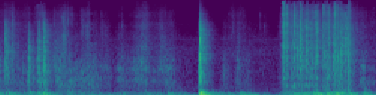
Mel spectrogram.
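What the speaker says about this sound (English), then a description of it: "you combine them back with the rest of your deck, and you shuffle again" A deck of game cards being shuffled during a solo session of the zombie board game Welcome to..., with soft papery riffles, one sharp snap of cards, then a sustained loud burst of shuffling at the end.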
